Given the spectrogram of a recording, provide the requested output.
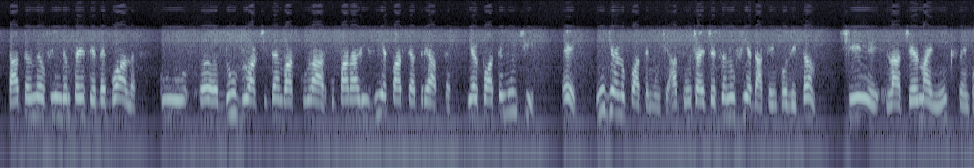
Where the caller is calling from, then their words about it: Sibiu, Sibiu County, Romania; Bună ziua, Gabriel, sunt de la Sibiu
